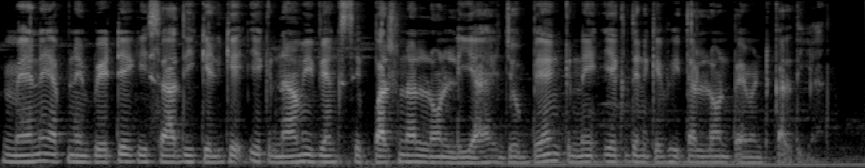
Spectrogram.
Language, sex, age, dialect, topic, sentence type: Hindi, male, 25-30, Awadhi Bundeli, banking, statement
